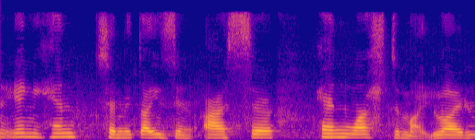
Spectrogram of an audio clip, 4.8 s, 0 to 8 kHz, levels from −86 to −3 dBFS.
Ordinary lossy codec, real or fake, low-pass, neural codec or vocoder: MP3, 64 kbps; fake; 7.2 kHz; codec, 16 kHz, 2 kbps, X-Codec, HuBERT features, trained on balanced general audio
